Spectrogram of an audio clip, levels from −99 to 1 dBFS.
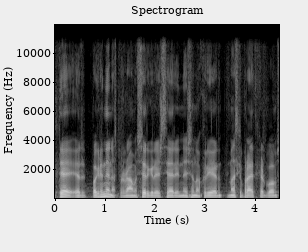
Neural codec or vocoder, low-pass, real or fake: none; 10.8 kHz; real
